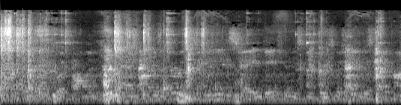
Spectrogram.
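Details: Two pet dogs, Phyllis and Kasper, play fighting indoors: rough, breathy growls and short gruff barks come in irregular bursts, loudest at the start and near two seconds, with scuffling noise between them.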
